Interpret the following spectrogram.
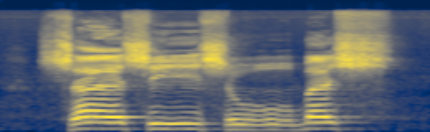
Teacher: sifat yang tidak dimiliki oleh huruf lain dari huruf shin adalah tafashi, berhamburan angin di mulut · kalau kita melafalkan huruf shin tidak perlu posisi mulut terlalu berlebihan, biasa saja, karena yang bermain di sini adalah tengah lidah, bukan di bibir.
